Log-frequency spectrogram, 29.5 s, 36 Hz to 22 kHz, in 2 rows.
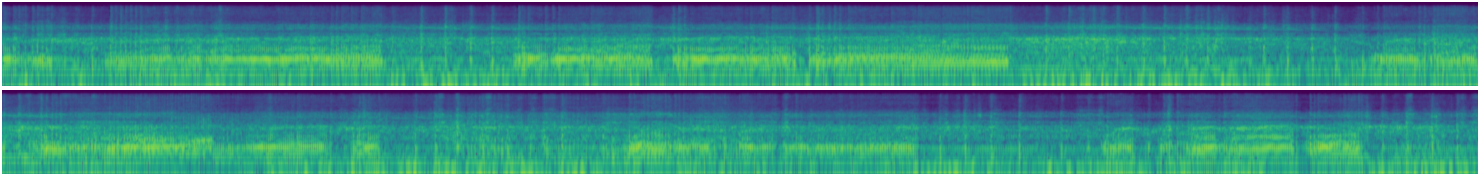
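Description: KTM Freeride 250R two-stroke enduro bike engine, revved up and down over and over as it is ridden along a trail. Occasional knocks and clatter are heard.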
